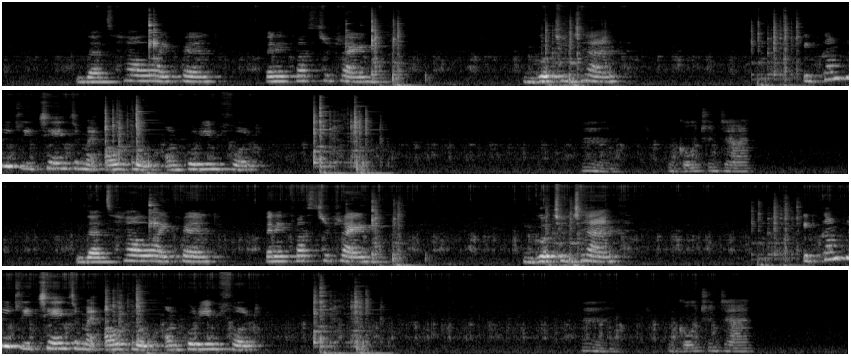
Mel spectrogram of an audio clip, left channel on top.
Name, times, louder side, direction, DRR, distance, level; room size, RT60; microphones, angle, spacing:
voice 1, 0.7-2.2 2.6-3.8 5.2-6.2 8.0-11.1, right 3 dB, 60° right, 0.5 m, -24 dB
sound 1, 1.5-1.7 3.4-4.3 5.4-6.2 7.5-8.0 9.5-10.1 11.6-12.4, left 2 dB, 25° left, 0.5 m, -32 dB
voice 2, 14.3-14.7 15.1-15.9, equal, 10° right, 0.8 m, -37 dB
2.7 x 2.2 x 2.5 m
head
